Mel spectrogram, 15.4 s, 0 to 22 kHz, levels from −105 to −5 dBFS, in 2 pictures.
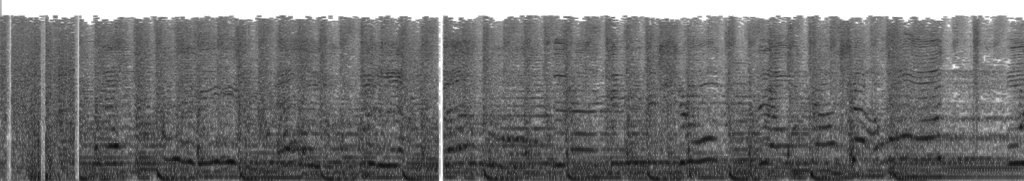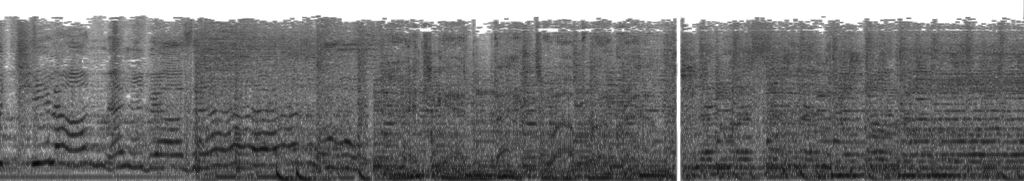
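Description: At 3.28 s the sound cuts out for about 46 ms, then returns at 3.33 s, and the same thing happens again from 12.74 to 12.79 s. Both gaps start and end abruptly or with a fade of a few milliseconds, and the audio picks up further along, as though it kept playing through the hole. That pattern is likely a Bluetooth dropout: packets didn't reach the headphones in time, so the output went silent until good ones arrived. Each gap's length fits about two lost packets.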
